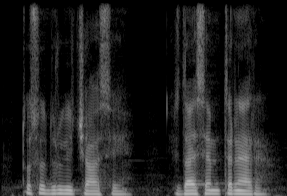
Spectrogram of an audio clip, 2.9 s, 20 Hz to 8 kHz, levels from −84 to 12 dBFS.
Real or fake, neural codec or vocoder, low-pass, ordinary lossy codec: real; none; none; none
